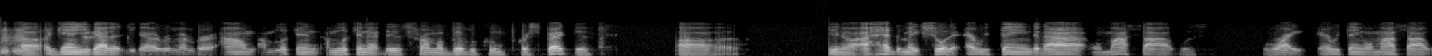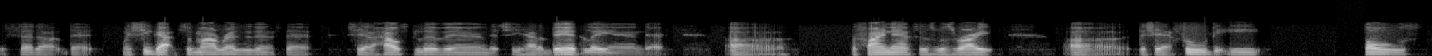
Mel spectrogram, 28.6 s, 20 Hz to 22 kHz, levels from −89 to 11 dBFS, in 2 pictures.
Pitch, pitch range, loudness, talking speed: 115 Hz, 110-125 Hz, -23 LUFS, 165 wpm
